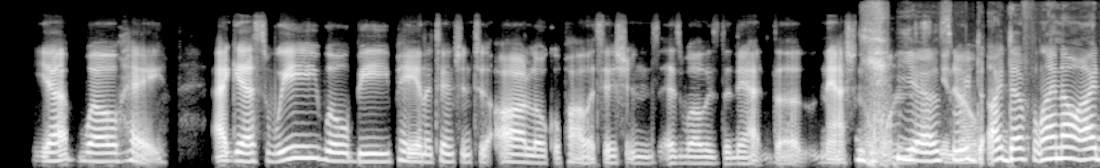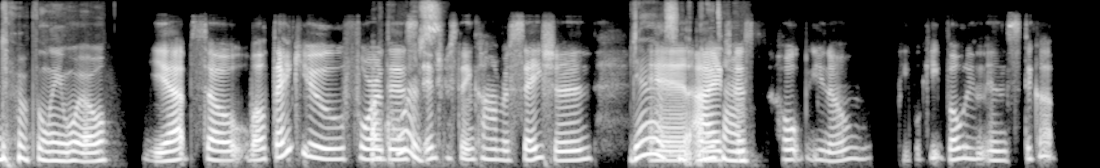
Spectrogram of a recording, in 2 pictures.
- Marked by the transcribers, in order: scoff; laughing while speaking: "definitely"
- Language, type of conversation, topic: English, unstructured, What role should citizens play beyond just voting?
- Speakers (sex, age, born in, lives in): female, 20-24, United States, United States; female, 60-64, United States, United States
